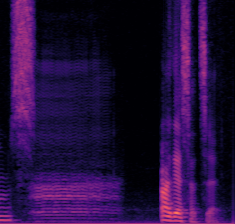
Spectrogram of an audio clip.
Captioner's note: lamb bleating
